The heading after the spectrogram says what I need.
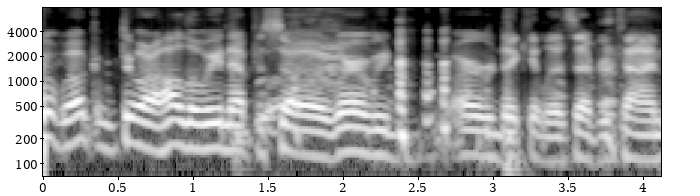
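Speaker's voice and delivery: talking through laughter. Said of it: "Why are you laughing?".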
